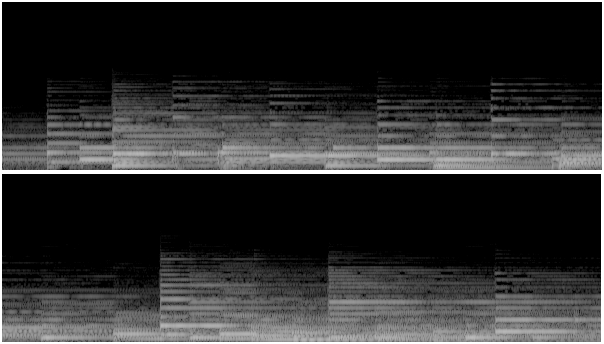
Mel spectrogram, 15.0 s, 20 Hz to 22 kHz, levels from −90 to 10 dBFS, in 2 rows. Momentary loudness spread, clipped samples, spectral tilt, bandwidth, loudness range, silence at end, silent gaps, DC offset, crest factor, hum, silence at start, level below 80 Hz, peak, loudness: 8 LU; under 0.1%; -14 dB/octave; 3.1 kHz; 3 LU; 0 s; none; under 0.1%; 14 dB; none; 0 s; -44 dBFS; -10 dBFS; -25 LUFS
